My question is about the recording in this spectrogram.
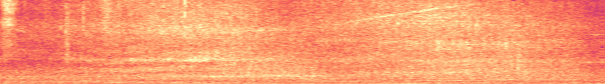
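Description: Busy road traffic: a steady rumble of passing motor vehicles' engines and tyres, swelling slightly about four seconds in.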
